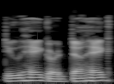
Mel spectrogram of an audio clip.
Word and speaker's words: Duhigg: It's The Power of Habit by Charles, I believe you pronounce his last name, Duhigg.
